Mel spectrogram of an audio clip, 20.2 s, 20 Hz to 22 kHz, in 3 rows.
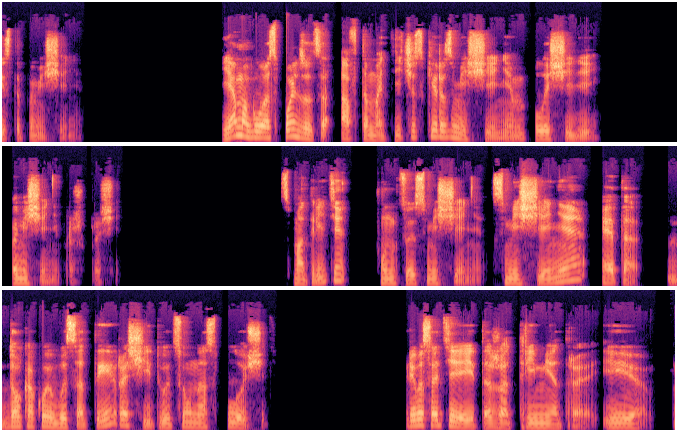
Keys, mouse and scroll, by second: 9.3 click.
